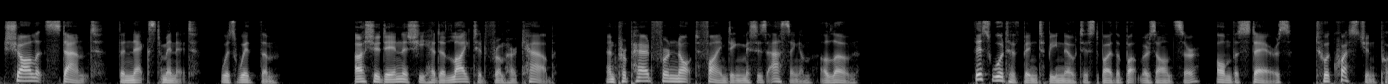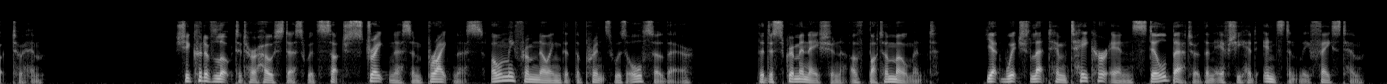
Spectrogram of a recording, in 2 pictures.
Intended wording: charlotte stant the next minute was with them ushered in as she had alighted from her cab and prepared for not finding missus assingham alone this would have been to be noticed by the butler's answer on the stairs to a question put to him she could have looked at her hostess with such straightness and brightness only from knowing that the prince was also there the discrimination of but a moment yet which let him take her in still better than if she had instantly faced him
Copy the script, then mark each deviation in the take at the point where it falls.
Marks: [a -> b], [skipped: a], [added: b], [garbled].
charlotte stant the next minute was with them ushered in as she had alighted from her cab and prepared for not finding missus assingham alone this would have been to be noticed by the butler's answer on the stairs to a question put to him she could have looked at her hostess with such straightness and brightness only from knowing that the prince was also there the discrimination of but a moment yet which let him take her in still better than if she had instantly faced him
